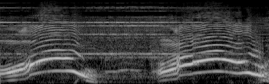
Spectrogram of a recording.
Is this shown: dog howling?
no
